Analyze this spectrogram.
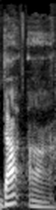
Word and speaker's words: Da'a: Now, you'll see the words D-A with an accent and then a second A. It's pronounced da'a, and that's an Arabic word.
